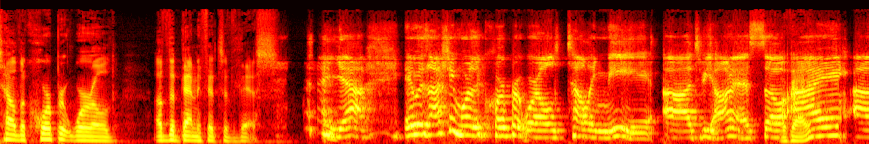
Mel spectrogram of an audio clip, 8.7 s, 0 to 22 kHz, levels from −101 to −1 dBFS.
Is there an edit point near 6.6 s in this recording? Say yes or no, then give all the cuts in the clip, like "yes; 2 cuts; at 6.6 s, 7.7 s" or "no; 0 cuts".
no; 0 cuts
